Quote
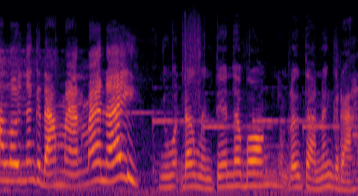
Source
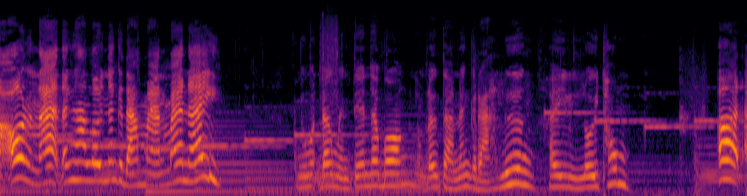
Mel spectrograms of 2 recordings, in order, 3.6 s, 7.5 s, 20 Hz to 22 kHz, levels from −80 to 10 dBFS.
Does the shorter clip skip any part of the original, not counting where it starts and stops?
yes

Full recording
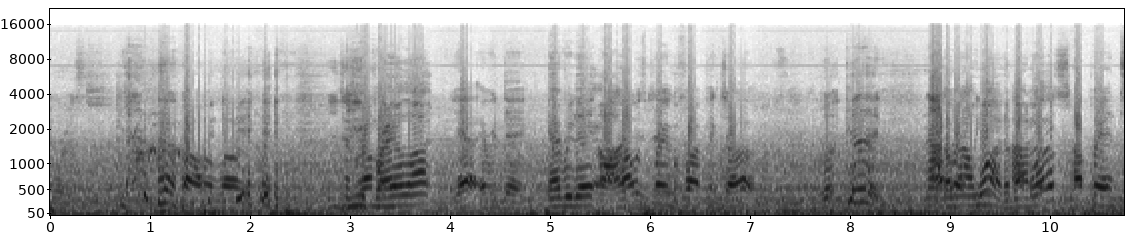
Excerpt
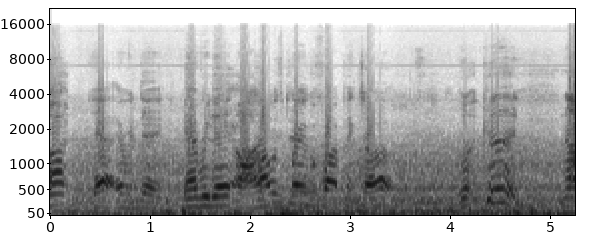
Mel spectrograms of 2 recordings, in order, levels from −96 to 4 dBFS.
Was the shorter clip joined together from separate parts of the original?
no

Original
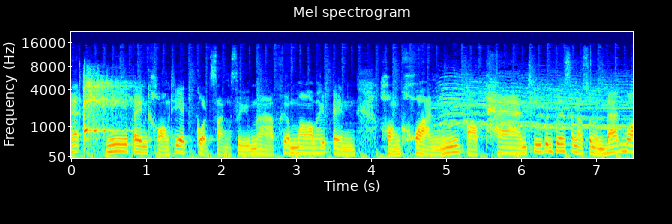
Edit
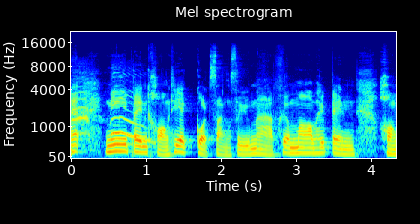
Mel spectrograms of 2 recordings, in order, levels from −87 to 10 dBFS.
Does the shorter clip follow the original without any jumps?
yes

